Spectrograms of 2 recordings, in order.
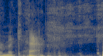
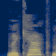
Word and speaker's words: macaque: Macaque, I believe, is the. I think it's an emphasis on the A there. Macaque. Let me play it here officially. – Macaque monkey.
